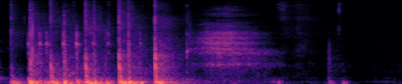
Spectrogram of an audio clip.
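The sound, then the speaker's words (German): A quick drum roll of rapid, dense taps for just over a second, followed by a softer hissing, cymbal-like wash that fades, then two light taps at the end. “Mach mal einen kleinen Trommelwirbel.”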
